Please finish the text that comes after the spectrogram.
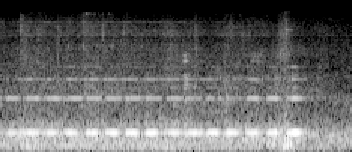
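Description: A metro train pulls out of a station toward Admiralty, its steady loud rumble and rhythmic wheel clatter filling the space, with a sustained tonal hum from the motors running underneath.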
